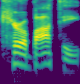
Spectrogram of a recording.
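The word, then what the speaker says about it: Kiribati: wide and it's registered to the country of Kabati. Have you ever heard of Kabati? It's pronounced Kabat but it's pron it's spelled Kabati.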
